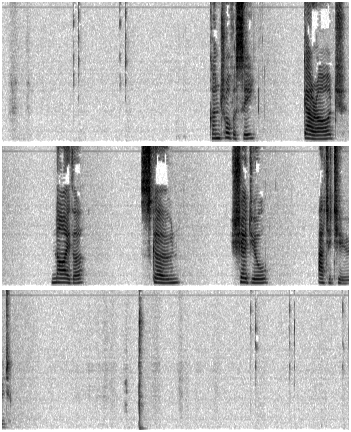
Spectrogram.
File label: Ruislip Middlesex England female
